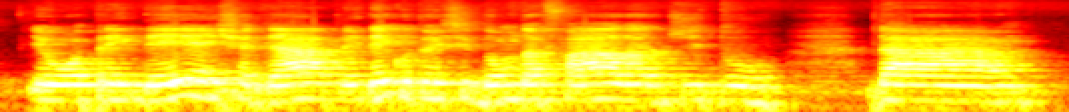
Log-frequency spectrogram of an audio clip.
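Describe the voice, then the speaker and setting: Audible room echo surrounds a woman's medium-pitched voice. She speaks at a fairly slow pace. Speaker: holistic therapist and tarot reader. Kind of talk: casual vlog monologue. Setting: home recording at night. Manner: talkative, tends to speak loudly; animated, repetitive fillers.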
